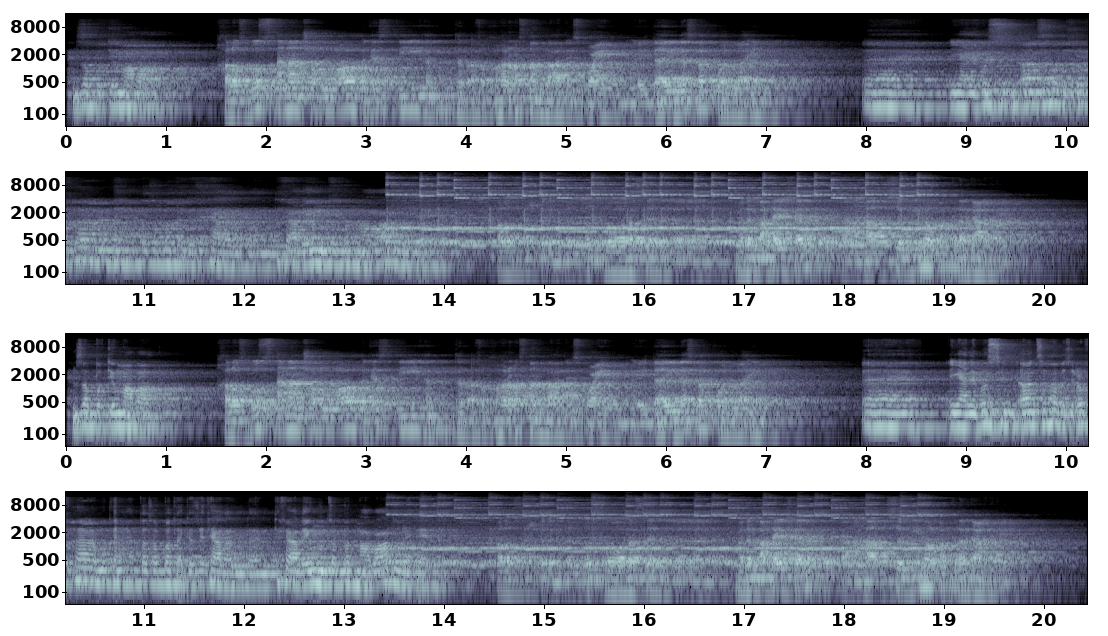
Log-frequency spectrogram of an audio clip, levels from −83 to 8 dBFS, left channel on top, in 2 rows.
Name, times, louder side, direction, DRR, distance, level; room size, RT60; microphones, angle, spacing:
voice 1, 0.1-0.9 8.0-8.5 8.8-14.0, right 3 dB, 55° right, 2 dB, 0.5 m, -20 dB
voice 2, 1.5-7.0 14.5-19.7, equal, ahead, -5 dB, 0.8 m, -20 dB
sound 1, 13.4-18.9, left 3 dB, 30° left, 0.5 m, -21 dB
6.4 x 5.2 x 3.6 m, 2.7 s
head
